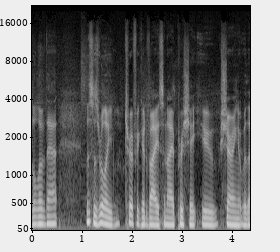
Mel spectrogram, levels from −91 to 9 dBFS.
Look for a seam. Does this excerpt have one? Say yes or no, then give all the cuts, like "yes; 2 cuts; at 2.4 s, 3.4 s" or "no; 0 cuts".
no; 0 cuts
